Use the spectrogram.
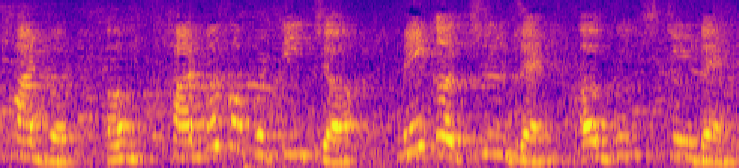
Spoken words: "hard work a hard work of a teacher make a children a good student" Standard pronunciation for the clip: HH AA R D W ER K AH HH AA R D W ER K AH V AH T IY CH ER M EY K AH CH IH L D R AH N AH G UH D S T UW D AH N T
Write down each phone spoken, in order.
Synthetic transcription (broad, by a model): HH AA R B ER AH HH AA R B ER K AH P AH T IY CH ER M EY K AH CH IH L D R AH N AH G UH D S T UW D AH N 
